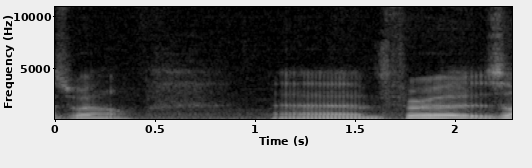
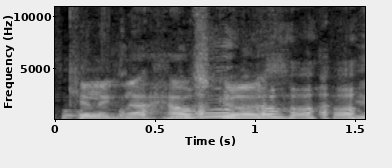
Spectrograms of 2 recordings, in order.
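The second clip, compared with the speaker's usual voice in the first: laughing; 8 semitones higher, 9 dB louder than usual. Acted. Laughing, still in role.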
